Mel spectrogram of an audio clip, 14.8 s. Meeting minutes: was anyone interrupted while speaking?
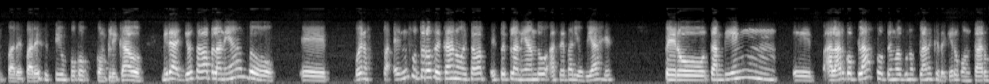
No

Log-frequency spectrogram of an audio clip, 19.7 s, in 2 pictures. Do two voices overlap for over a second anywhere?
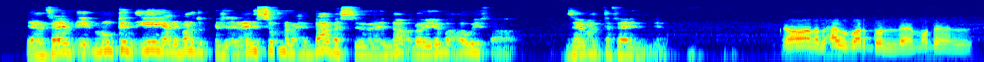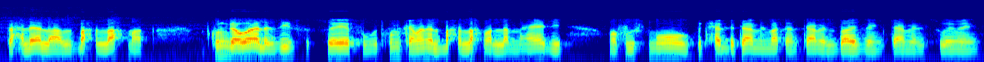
No

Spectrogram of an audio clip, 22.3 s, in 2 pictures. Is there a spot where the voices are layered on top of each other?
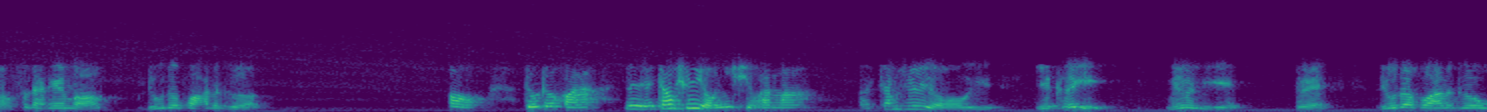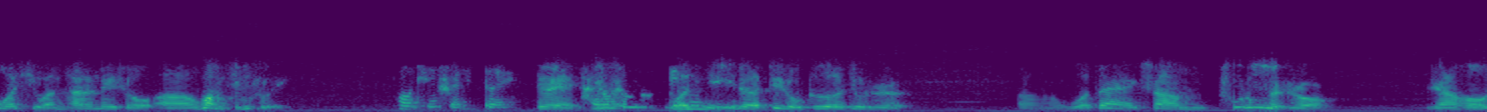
Yes, from 15.5 s

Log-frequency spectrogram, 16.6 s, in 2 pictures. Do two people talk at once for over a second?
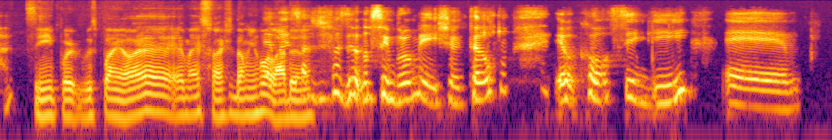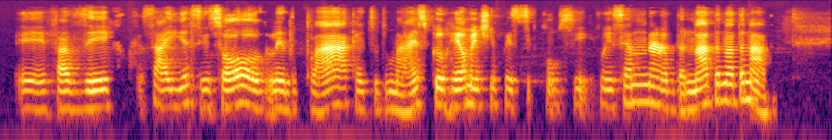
No

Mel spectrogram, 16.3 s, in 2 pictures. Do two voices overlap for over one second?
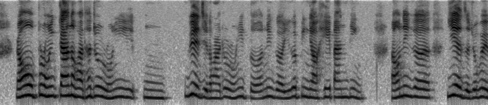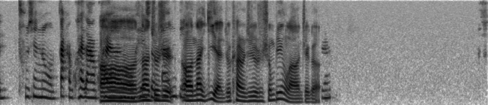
Yes, from 9.8 s

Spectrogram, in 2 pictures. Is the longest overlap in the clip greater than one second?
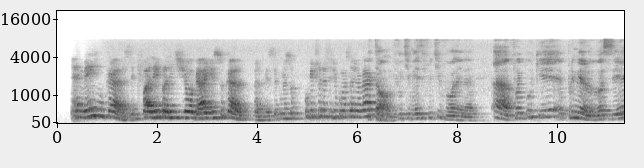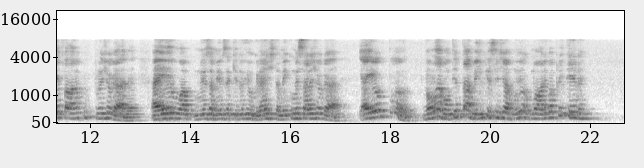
No

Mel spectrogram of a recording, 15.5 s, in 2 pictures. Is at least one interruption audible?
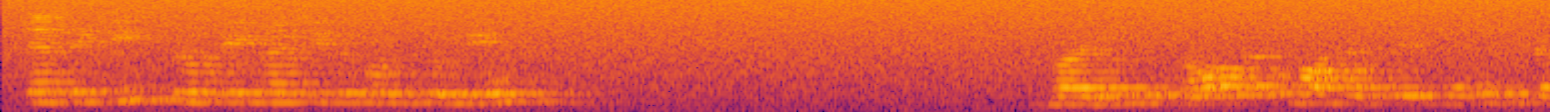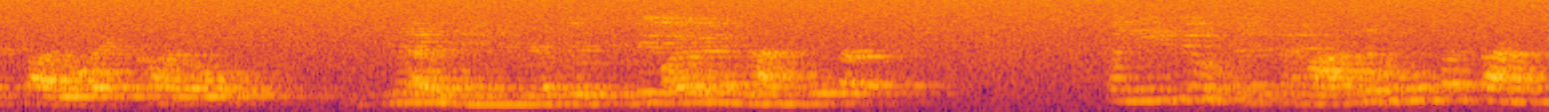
Yes, from 9.7 s

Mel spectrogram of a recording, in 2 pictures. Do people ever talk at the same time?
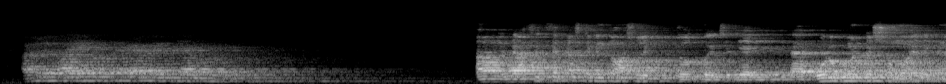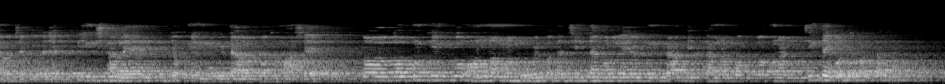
No

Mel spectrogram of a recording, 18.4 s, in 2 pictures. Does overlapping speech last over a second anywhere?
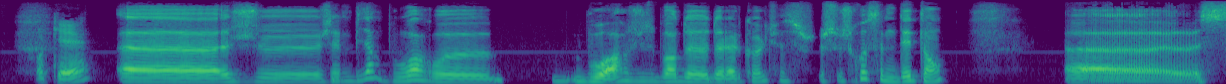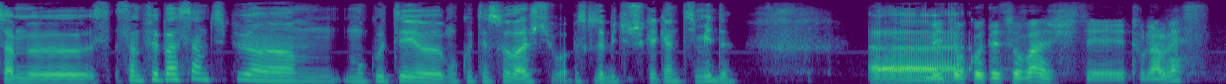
No

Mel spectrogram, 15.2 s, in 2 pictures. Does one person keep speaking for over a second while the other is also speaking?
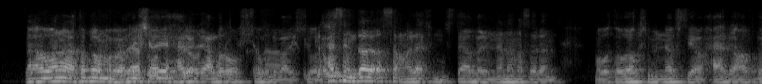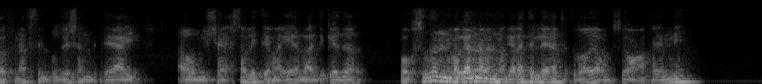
Yes, from 1.2 s

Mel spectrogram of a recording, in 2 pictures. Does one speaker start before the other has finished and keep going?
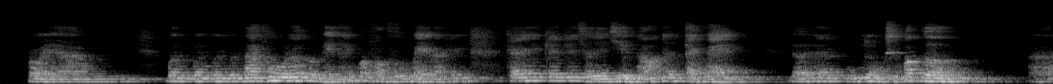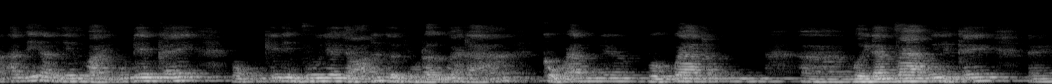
No

